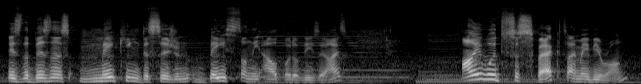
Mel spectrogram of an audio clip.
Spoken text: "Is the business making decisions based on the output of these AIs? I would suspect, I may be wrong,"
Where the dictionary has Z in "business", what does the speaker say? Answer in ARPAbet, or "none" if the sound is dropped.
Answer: Z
